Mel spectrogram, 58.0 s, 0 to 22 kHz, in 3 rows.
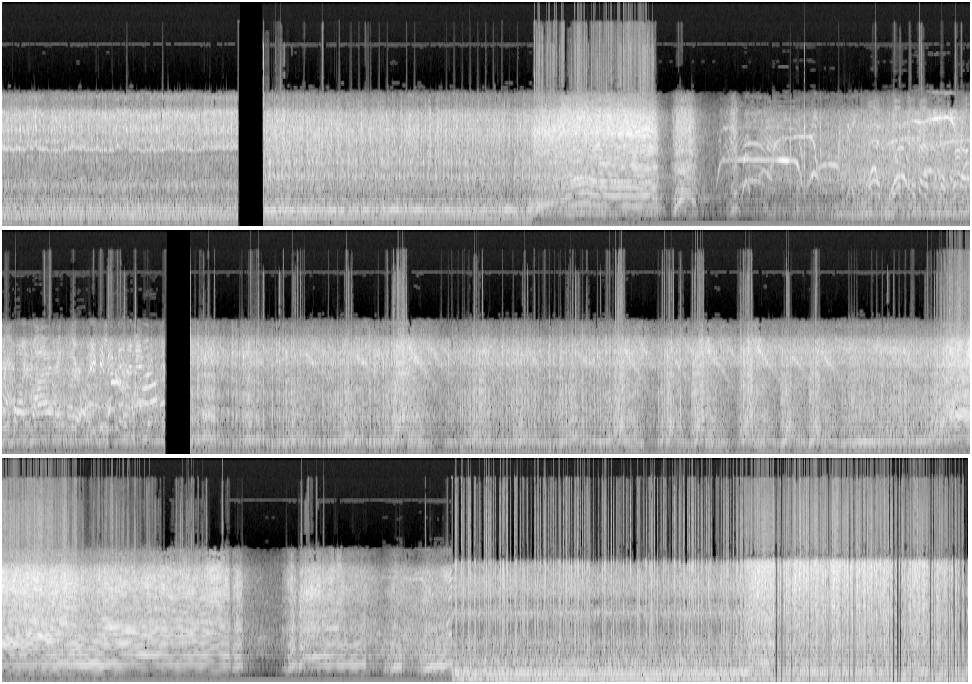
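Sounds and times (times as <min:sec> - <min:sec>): truck engine revving: 0:00.0 - 0:14.7, 0:16.8 - 0:58.0
deep engine rumble: 0:00.0 - 0:14.8, 0:15.4 - 0:58.0.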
